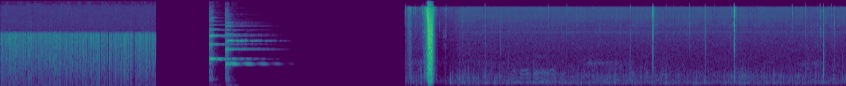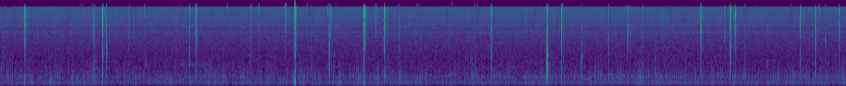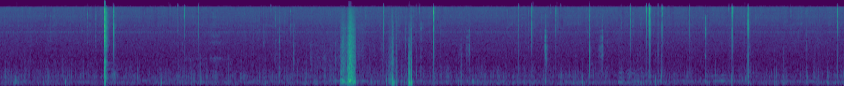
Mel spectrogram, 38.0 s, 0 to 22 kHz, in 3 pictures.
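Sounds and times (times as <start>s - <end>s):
campfire crackling and popping: 0.0s - 2.4s, 6.3s - 38.0s
flames rustling: 6.2s - 38.0s.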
